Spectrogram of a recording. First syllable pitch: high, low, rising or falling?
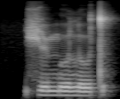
low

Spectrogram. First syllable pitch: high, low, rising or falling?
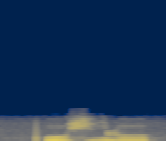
falling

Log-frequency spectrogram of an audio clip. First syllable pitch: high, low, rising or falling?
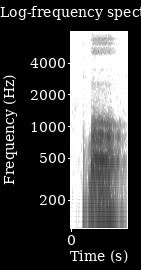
low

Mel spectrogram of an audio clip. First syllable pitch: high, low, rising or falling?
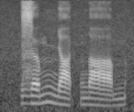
rising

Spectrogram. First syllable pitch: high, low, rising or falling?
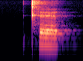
high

